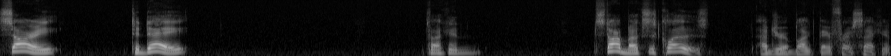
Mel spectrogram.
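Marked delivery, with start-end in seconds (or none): 0.0-7.1 put-on mechanical, robot-style delivery. Retelling how a girl turned away Starbucks customers: imitating a robotic voice. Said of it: "she said that she used a robotic voice".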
